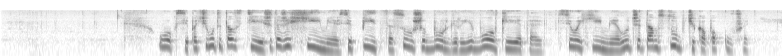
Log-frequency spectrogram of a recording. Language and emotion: Russian, angry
